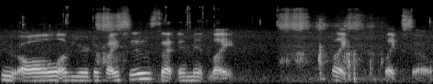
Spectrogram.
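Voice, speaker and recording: A soft-spoken woman mumbles at a medium pitch with ordinary pitch variation. Noticeable background noise runs beneath her. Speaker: gaming co-host. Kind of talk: let's play gaming chat. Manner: mumbling.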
